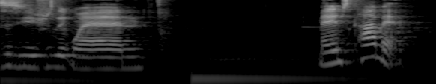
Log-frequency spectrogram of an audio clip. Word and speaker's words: Kame: But yeah, this time is ideal for me because this is usually when my name's Kame. K-A-M-E. Kame. My handle, however, is. Kame is kind of not easy to pronounce.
